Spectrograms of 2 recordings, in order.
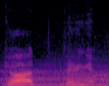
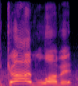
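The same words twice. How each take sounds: First: Soft frustrated mutter under breath; quiet annoyed mutter; muttered curse. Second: Said in the usual way. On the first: Real, not acted. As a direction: grumble it much softer. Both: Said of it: "Or sorry, God love it".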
